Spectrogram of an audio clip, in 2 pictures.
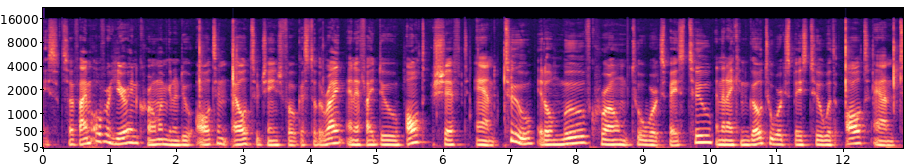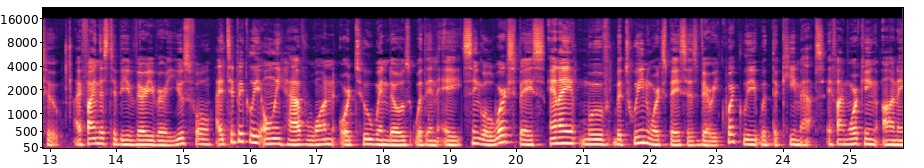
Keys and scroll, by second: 2.9 alt+l, 7.0 alt+shift+2, 12.8 alt+2.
